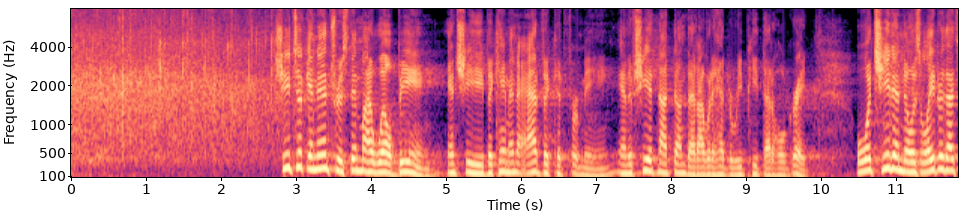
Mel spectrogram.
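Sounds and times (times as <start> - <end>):
audience applause: 0.0 - 3.3
speech: 2.8 - 11.8.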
